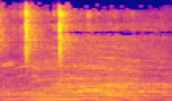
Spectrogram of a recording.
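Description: A stage band's soft sustained chord through the PA, a few steady held notes, with faint shouts and whoops from a large crowd.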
